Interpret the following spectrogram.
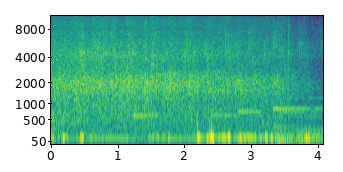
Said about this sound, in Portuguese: Aplauda o Senhor Jesus. Aleluia.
